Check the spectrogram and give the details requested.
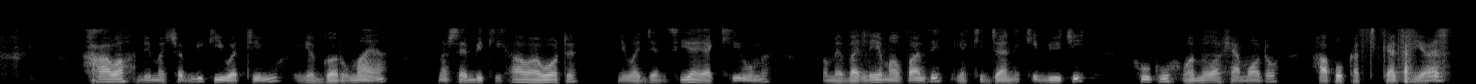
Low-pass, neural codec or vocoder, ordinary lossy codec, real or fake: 5.4 kHz; codec, 16 kHz, 0.5 kbps, X-Codec, WavLM features, trained on Multilingual LibriSpeech; Opus, 24 kbps; fake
